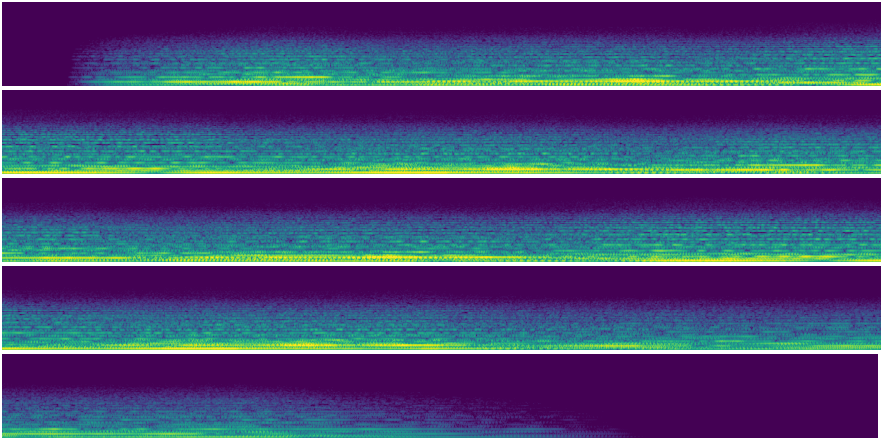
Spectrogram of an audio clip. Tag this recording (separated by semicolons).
deep; trailer; music; spooky; thrill; hollywood; pad; scary; background; movie; story; drama; film; drone; mood; ambience; ambient; strings; dramatic; atmosphere; horror; dark; background-sound; cinematic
